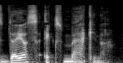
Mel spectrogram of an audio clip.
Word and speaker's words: Deus Ex Machina: We better get this straight. It's Deus Ex Machina.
